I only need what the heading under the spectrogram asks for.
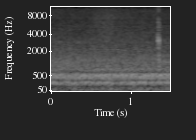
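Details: Asian honey bees humming in a hive opened on 26 September 2023, with the food comb being dug out. A steady, low, droning buzz holds throughout, and a brief high click sounds near the end.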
